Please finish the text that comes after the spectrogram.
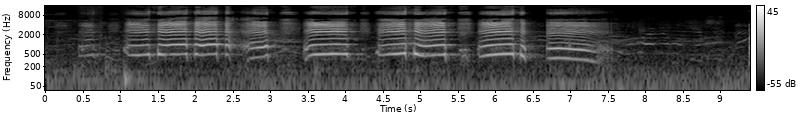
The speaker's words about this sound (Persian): آلیس خیلی ناراحت بود نمیخواست بره من همش گریه میکرد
